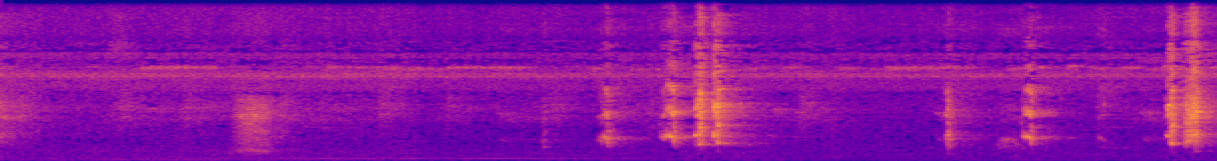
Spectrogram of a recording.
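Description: Harsh, raspy parrot screeches in short bursts, some single, some in quick clusters of two or three, over a quiet background with a faint low hum.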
